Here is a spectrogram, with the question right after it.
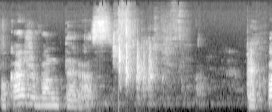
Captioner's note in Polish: szelest kartki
